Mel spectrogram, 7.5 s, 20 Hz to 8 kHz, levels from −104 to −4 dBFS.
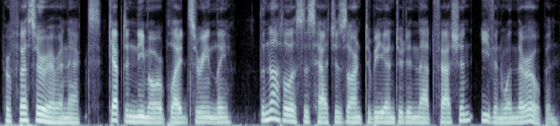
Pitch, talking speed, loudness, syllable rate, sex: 120 Hz, 160 wpm, -19 LUFS, 5.9 syllables/s, male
